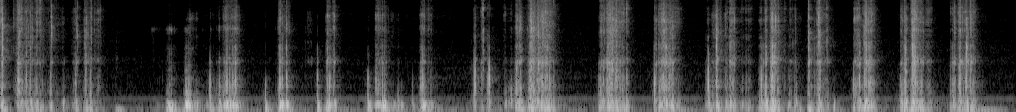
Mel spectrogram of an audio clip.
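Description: A bundle of sharpened wooden pencils scratches and taps its graphite tips against the rough, pitted surface of a solid, porous grey pumice stone resting on a desk. The result is a steady run of short, separate gritty bursts, each with a dull low thump underneath and a dry, bright scratchy rasp on top. Every burst dies away almost instantly, with no ring.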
